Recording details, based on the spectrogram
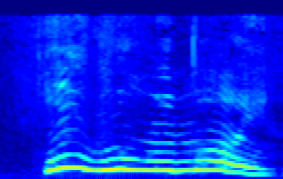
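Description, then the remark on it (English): A person telling a story imitates a cow with one long, wavering moo lasting about two seconds, voiced fairly high, with no other talking around it. “Said the cow.”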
